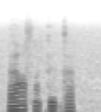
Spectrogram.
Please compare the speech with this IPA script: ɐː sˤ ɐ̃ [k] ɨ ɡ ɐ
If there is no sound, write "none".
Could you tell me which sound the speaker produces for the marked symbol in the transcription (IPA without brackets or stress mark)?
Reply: k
